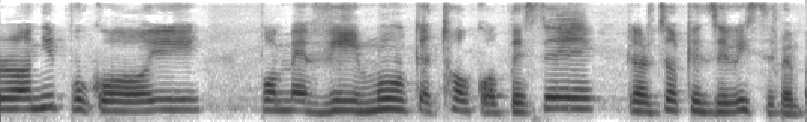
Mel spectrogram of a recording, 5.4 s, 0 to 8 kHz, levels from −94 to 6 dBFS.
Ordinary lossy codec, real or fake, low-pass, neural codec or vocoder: none; fake; 7.2 kHz; codec, 16 kHz in and 24 kHz out, 1.1 kbps, FireRedTTS-2 codec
